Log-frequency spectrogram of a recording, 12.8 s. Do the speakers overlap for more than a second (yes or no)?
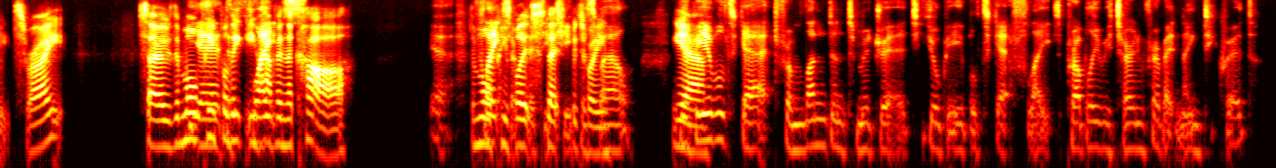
yes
